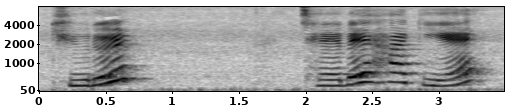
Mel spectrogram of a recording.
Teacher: we tend to raise intonation on the last syllable.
